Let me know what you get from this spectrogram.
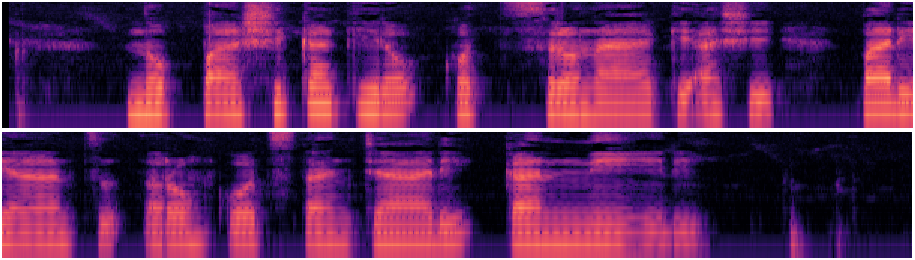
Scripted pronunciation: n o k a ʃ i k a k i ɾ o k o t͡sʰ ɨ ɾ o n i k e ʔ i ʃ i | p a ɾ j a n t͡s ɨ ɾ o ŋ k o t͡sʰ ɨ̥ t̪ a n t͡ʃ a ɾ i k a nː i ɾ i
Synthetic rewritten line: n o p a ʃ i k a k i ɾ o k o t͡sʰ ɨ ɾ o n a k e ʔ a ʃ i | p a ɾ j a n t͡s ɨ ɾ o ŋ k o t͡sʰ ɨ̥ t̪ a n t͡ʃ a ɾ i k a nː i ɾ i

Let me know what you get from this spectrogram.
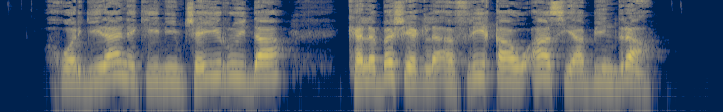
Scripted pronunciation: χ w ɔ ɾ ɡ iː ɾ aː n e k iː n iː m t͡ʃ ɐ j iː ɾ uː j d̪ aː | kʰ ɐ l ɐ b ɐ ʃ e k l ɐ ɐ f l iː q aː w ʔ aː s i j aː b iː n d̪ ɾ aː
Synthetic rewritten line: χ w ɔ ɾ ɡ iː ɾ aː n e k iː n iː m t͡ʃ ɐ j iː r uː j d̪ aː | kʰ ɐ l ɐ b ɐ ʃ e k l ɐ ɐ f ɾ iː q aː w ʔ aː s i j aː b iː n d̪ ɾ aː

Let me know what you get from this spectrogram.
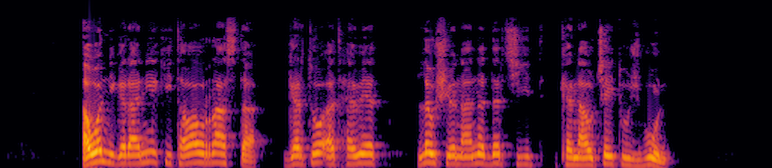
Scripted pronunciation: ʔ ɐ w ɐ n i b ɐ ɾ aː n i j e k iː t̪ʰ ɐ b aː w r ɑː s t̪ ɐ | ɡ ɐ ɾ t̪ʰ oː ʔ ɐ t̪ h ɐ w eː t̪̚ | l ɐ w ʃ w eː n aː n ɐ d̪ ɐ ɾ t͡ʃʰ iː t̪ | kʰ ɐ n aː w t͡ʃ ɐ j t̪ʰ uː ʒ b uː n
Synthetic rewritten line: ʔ ɐ w ɐ n i ɡ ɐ ɾ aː n i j e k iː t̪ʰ ɐ w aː w r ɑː s t̪ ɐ | ɡ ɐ ɾ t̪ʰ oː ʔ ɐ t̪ h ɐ w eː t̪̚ | l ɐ w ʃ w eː n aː n ɐ d̪ ɐ ɾ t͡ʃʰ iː t̪ | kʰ ɐ n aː w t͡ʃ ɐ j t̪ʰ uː ʒ b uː n

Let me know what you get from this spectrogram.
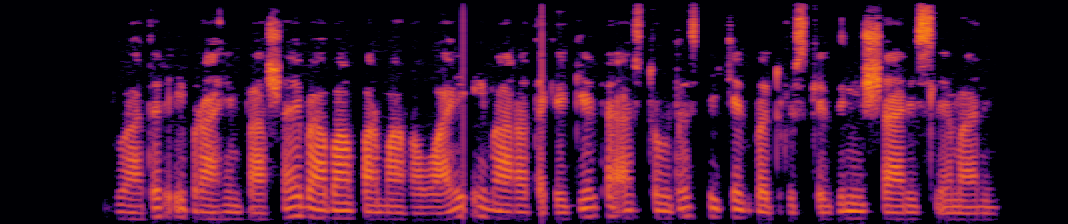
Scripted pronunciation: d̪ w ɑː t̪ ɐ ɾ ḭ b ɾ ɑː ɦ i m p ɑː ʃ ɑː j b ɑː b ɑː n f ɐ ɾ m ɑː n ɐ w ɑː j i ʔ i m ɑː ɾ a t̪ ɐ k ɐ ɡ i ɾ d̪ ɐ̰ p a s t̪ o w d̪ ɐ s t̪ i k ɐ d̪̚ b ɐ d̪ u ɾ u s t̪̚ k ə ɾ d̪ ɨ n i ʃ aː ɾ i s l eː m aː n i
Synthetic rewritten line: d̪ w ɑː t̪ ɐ ɾ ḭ b ɾ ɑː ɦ i m p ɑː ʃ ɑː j b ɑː b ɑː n f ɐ ɾ m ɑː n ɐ w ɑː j i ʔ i m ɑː ɾ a t̪ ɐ k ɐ ɡ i ɾ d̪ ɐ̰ ʔ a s t̪ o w d̪ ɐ s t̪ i k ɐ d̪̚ b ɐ d̪ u ɾ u s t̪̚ k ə ɾ d̪ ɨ n i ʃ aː ɾ i s l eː m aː n i

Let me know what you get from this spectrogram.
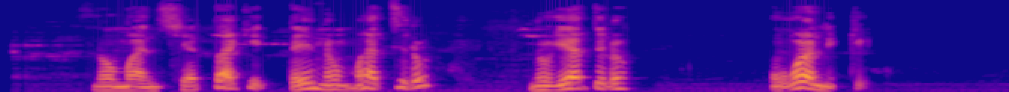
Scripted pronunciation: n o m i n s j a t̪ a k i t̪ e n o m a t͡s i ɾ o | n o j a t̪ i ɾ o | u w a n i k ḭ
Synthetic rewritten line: n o m a n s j a t̪ a k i t̪ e n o m a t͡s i ɾ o | n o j a t̪ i ɾ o | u w a n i k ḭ

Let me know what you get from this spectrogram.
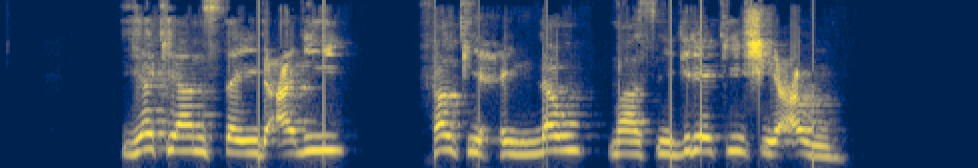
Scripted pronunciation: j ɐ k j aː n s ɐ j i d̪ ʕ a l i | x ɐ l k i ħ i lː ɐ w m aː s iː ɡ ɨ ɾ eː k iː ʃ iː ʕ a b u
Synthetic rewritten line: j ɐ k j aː n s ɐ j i d̪ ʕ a l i | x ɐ l k i ħ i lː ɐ w m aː s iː ɡ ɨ ɾ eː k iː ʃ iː ʕ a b u

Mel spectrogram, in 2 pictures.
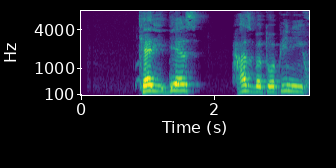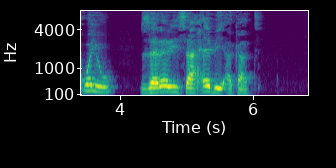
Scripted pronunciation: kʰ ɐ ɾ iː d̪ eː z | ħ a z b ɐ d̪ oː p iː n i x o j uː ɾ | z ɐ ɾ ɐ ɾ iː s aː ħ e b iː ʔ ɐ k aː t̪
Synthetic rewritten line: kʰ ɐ ɾ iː d̪ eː z | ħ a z b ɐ t̪ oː p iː n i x o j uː | z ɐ ɾ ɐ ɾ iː s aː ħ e b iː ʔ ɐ k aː t̪

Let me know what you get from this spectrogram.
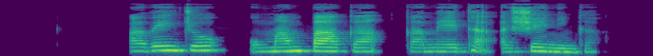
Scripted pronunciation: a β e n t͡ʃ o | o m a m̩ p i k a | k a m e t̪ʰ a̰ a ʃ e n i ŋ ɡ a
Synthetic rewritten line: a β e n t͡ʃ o | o m a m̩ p a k a | k a m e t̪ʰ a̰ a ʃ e n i ŋ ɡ a

